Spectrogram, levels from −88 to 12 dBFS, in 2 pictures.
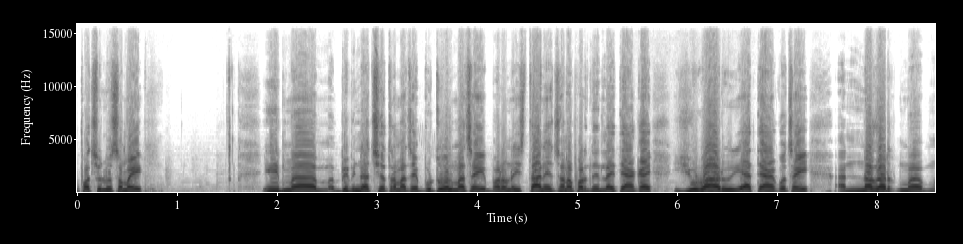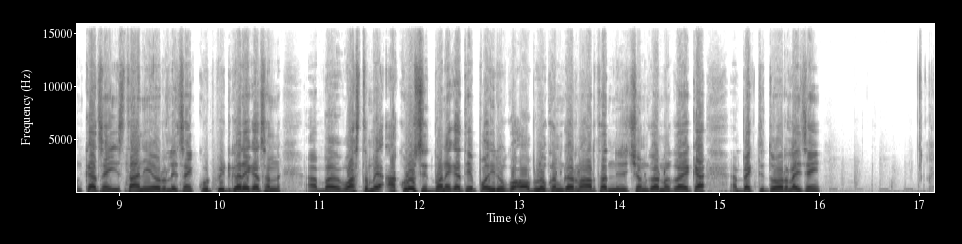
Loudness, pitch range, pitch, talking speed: -11 LUFS, 135-155 Hz, 145 Hz, 130 wpm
